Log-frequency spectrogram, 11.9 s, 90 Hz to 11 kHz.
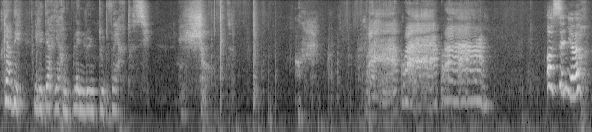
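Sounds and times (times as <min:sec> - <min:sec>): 
speech: 0:00.2 - 0:02.6
quiet taps and rustles: 0:04.2 - 0:05.7, 0:10.3 - 0:10.9
voice imitating a loud crow cawing: 0:07.2 - 0:09.8.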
